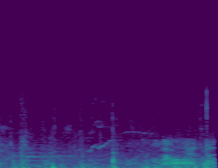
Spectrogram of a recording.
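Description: Faint, distant shouts of players on a soccer pitch, with two soft knocks of the ball being played, about half a second and just over a second in.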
